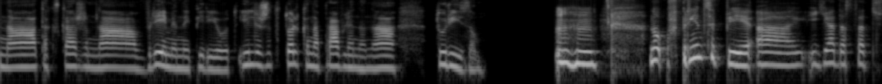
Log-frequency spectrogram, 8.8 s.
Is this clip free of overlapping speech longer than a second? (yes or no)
yes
